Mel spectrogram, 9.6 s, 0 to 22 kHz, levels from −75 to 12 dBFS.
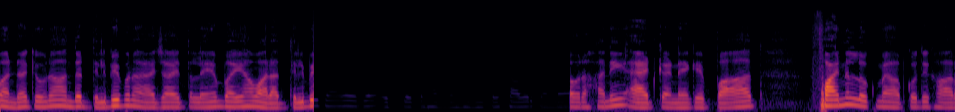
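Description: The audio suffers an audio dropout to a faint residue from 3.13 s to 5.71 s, losing about 2.57 s of signal. The level falls away abruptly rather than fading, and through the gap only a faint trace of the sound remains, roughly 40 dB below its normal level, before it returns just as suddenly. The likely cause is a break in the wanted signal upstream while the path after the break stayed live, passing only this low-level leak.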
